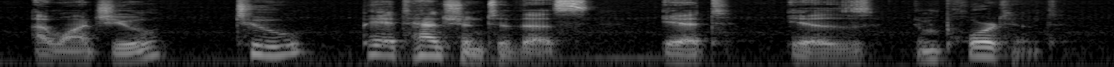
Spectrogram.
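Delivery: slow, deliberate, unhurried, measured delivery. Showing how the voice works as a throttle, slow deliberate speech.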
